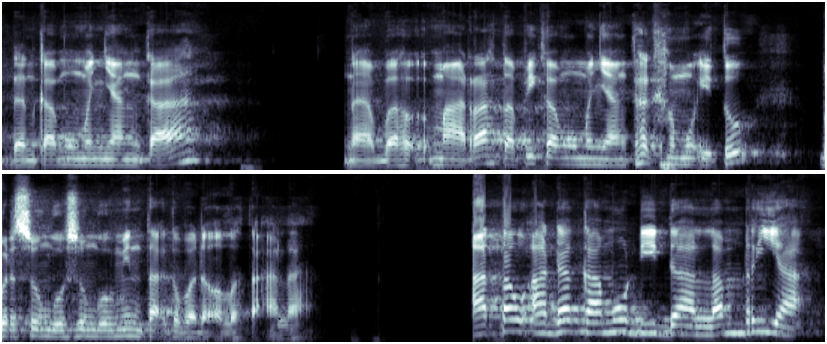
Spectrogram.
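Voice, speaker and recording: A man with a Medan Malay accent preaches in a loose, storytelling way at a village study gathering. His delivery is animated, and he drops into low voices as he acts out the people in his stories. His voice rings through an echoey hall with a long tail of reverb. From Medan, Indonesia. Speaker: Islamic preacher. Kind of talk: informal religious lecture.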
